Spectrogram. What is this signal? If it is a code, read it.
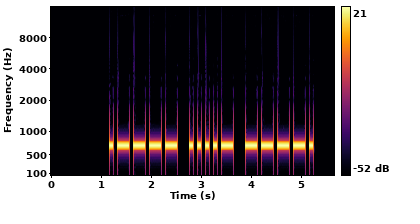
Morse code, heard as a keyed tone, about 15 wpm, 700 Hz. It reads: 149
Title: Numbers - 3-Digit 15wpm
